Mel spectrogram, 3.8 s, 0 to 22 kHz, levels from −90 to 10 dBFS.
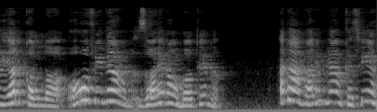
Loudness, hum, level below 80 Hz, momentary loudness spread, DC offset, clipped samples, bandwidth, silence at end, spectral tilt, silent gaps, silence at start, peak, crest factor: -25 LUFS; none; -44 dBFS; 7 LU; under 0.1%; under 0.1%; 16 kHz; 0 s; -5 dB/octave; none; 0 s; -8 dBFS; 18 dB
